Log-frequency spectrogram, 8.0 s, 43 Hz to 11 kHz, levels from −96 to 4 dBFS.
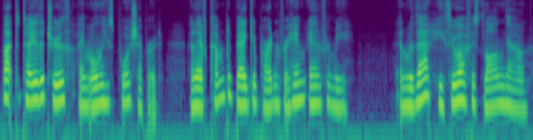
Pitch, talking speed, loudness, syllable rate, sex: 190 Hz, 255 wpm, -20 LUFS, 5.5 syllables/s, female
